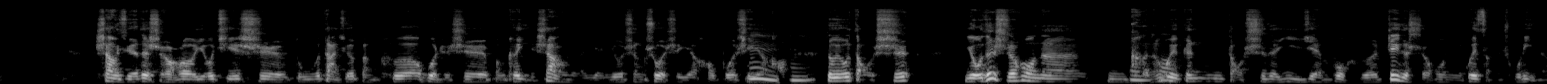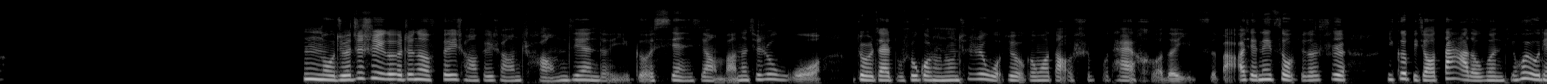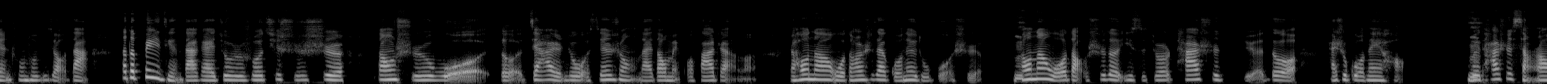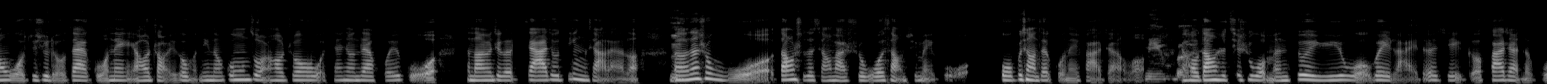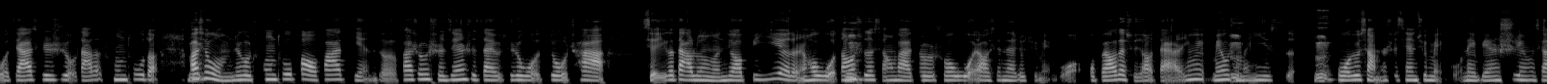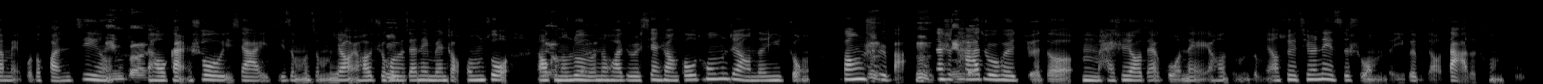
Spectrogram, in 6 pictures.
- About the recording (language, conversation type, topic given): Chinese, podcast, 当导师和你意见不合时，你会如何处理？
- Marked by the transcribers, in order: other background noise; "明白" said as "凉白"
